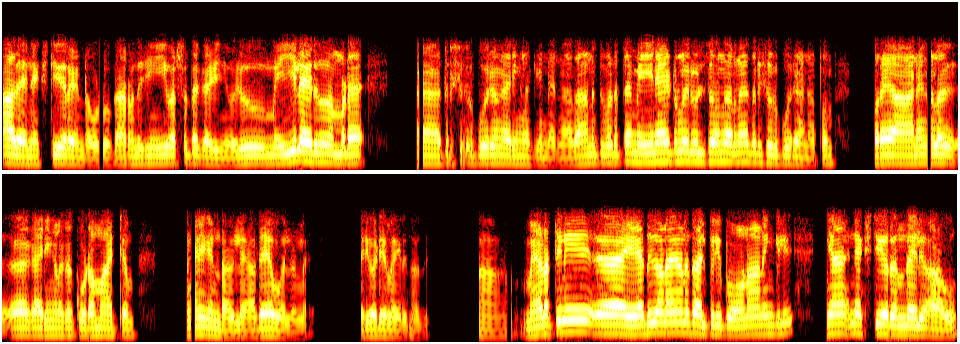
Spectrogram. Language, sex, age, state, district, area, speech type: Malayalam, male, 60+, Kerala, Kozhikode, urban, conversation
